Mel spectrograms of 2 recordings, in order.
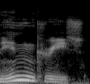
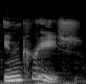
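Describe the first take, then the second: First: The stress is on the first syllable. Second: The stress is on the second syllable. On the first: It is used as a noun. "Two-syllable nouns are stressed on the first syllable" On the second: It is used as a verb. "Two-syllable verbs are stressed on the second syllable"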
